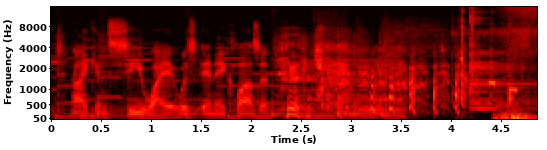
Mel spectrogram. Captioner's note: laughter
